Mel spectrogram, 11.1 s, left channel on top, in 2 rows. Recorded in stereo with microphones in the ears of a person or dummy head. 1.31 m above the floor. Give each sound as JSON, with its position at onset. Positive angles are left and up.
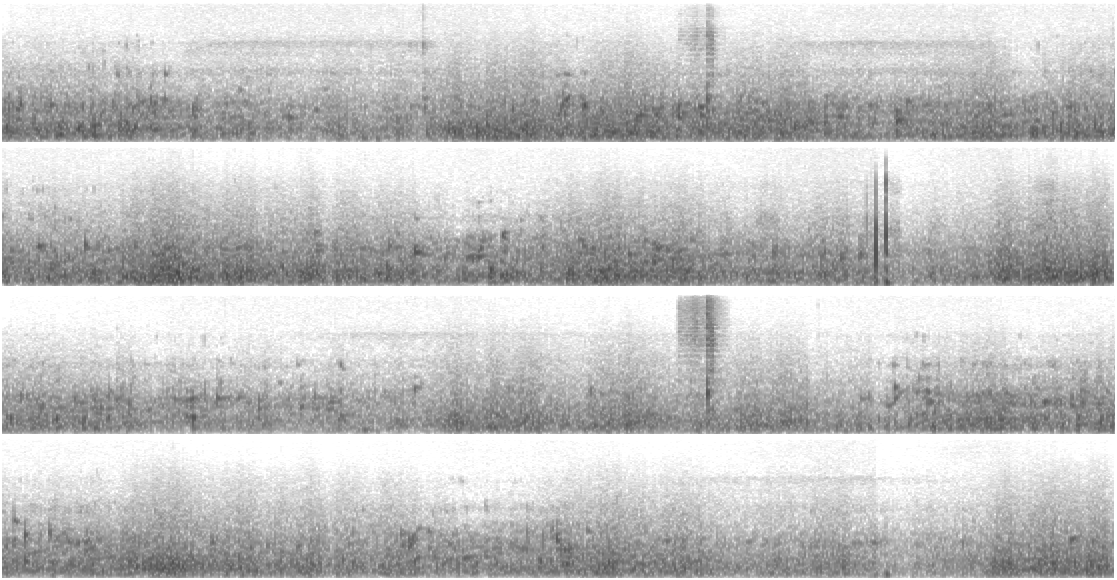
{"t": 3.4, "sound": "tearing paper", "side_deg": -75}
